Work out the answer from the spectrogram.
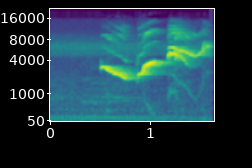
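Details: Orange-headed thrush singing in ngeplong style: a clear whistled note sliding from about mid pitch upward, then two further high, slurred whistled phrases in quick succession over a quiet background.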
